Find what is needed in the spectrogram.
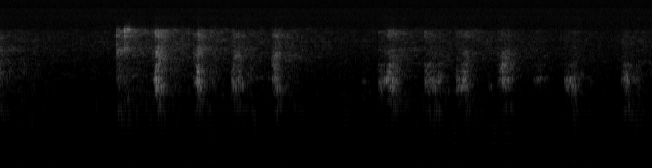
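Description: A dog barking faintly: short single barks in two runs of five or six, roughly two to three a second, with a pause of about a second between the runs.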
